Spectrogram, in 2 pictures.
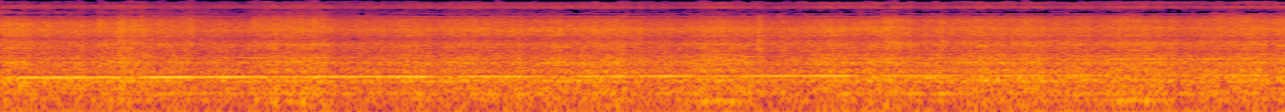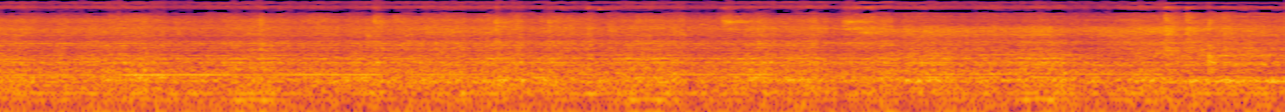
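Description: A subway train rumbles steadily along the tracks.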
